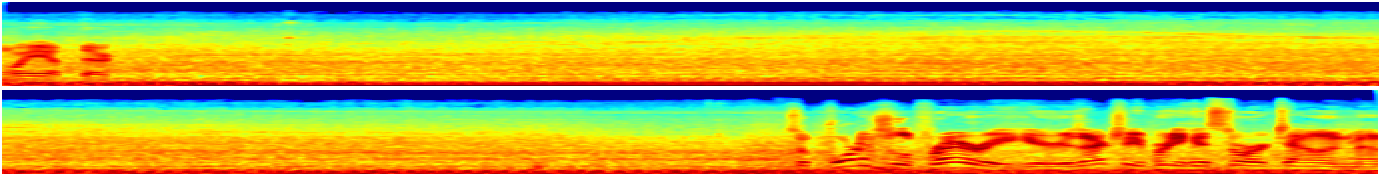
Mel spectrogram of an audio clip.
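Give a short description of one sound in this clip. Tyres roar on a paved road.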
